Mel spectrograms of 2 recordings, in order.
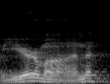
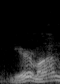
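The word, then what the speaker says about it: Jermann: in the form of yearmon that's how you pronounce it looks like a j there but as I've been told it's your mom this is from Northeast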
